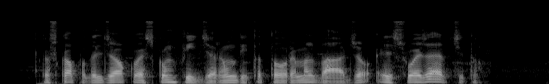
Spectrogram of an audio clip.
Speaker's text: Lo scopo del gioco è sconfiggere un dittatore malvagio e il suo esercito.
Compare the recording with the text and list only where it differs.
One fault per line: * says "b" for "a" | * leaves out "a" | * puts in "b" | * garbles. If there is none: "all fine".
all fine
